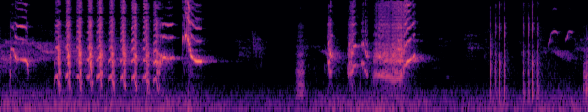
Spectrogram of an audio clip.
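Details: Javan myna full nodding song meant to lure and help moulting mynas; fast rattling string of about a dozen sharp notes ending in a slurred whistle, then rasping squawks and a long harsh buzzy note.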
